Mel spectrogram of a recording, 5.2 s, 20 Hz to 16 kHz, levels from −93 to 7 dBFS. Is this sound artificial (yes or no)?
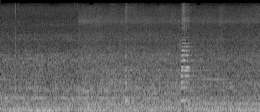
no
